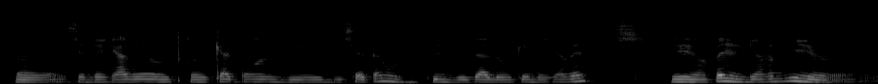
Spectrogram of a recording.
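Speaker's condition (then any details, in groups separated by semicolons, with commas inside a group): Dystonia; articulation difficulties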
